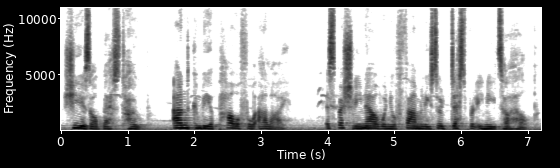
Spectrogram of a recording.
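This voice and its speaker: A woman's voice: on the low side, moderate pace, faint music behind, lightly acted. A woman playing an earnest, troubled noblewoman making a formal plea in a fantasy game drama. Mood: troubled, pleading. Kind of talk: video game drama acting.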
